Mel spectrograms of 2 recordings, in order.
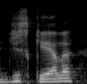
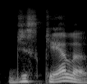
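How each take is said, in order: First: The three words are said as separate words. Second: The three words run together as one word.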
